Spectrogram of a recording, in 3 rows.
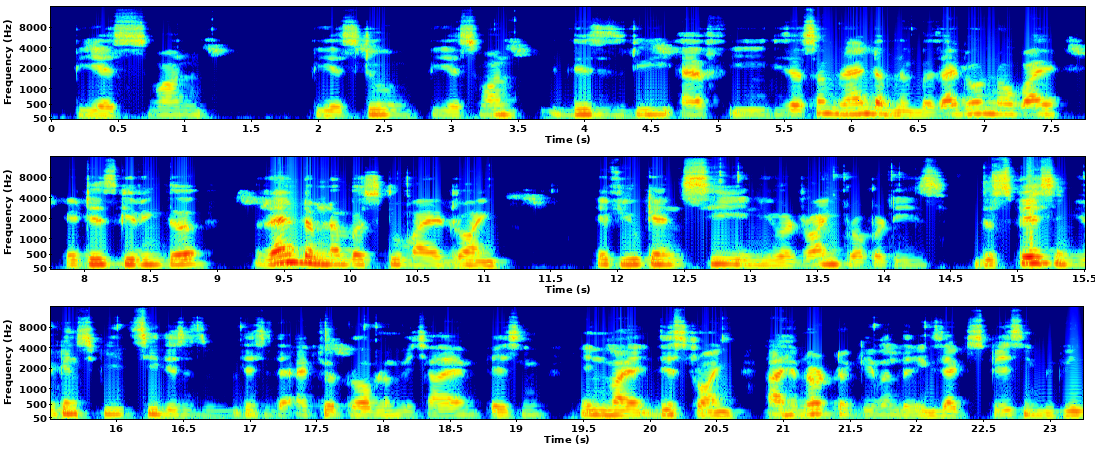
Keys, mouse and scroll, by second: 0.1-0.5 scroll down 1, 0.5-1.1 middle drag, 2.6-3.6 scroll down 1, 3.6 scroll up 1, 6.1 scroll down 1, 7.0 scroll up 1, 7.7-8.7 scroll down 1, 8.7-9.3 scroll up 1, 10.0-11.2 scroll down 1, 11.5-12.3 middle click, 12.1 scroll down 1, 14.0 right click, 14.5-23.0 drag, 15.9-16.2 click, 18.0-18.3 click, 20.8-23.0 drag, 23.1-23.2 drag.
